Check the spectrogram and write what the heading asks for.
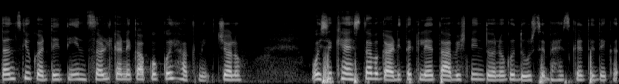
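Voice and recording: Reading aloud in a natural voice is what the clip holds.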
